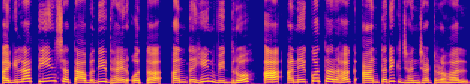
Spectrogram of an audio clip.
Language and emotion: Maithili, neutral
